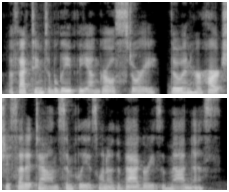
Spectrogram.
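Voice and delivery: plain reading voice

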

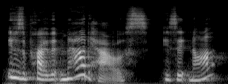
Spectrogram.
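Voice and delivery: high, loud, emphatic challenge; alarmed accusation. A narrator's reading. Patient realizing she is in a madhouse, alarmed. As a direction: confront her with the horrible suspicion.

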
